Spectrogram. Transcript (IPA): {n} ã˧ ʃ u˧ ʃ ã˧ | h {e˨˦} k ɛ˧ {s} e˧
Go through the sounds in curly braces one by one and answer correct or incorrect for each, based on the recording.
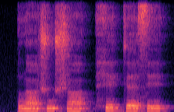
incorrect: l, incorrect: e˦, correct

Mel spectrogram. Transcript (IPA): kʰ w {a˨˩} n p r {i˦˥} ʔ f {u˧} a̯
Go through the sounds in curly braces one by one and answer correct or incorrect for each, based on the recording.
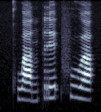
incorrect: a˩˦, incorrect: e˦˥, correct

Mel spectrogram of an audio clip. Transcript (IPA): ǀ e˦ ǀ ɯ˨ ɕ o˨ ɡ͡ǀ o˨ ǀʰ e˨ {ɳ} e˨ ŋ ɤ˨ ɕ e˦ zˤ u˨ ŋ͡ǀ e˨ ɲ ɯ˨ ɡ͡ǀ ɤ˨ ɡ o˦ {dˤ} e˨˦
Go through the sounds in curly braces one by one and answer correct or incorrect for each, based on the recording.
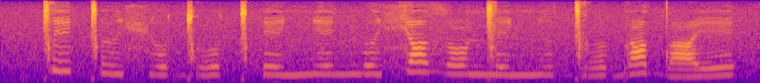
incorrect: ɲ, correct

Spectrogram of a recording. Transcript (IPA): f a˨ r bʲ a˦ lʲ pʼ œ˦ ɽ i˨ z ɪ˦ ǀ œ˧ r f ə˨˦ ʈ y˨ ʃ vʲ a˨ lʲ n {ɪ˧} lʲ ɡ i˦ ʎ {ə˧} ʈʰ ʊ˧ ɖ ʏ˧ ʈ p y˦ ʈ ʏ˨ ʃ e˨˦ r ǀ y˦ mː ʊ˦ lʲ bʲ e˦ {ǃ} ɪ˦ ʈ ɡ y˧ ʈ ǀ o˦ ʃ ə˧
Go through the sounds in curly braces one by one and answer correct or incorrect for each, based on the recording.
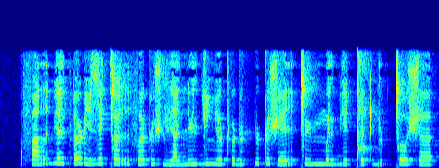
incorrect: y˧, incorrect: ø˧, correct

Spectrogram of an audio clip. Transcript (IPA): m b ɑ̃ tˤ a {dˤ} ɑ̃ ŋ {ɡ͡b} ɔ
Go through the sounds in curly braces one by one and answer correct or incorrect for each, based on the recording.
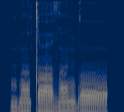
incorrect: ðˤ, incorrect: ɡ

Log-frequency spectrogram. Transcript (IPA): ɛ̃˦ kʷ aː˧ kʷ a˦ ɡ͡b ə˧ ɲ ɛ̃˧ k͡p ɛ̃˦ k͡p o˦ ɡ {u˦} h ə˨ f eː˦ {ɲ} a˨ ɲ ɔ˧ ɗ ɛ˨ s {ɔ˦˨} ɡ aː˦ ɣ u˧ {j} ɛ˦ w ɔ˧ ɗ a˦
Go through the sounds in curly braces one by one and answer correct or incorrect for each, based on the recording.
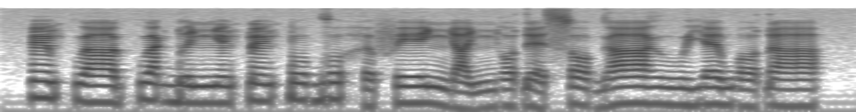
incorrect: o˦, correct, correct, correct

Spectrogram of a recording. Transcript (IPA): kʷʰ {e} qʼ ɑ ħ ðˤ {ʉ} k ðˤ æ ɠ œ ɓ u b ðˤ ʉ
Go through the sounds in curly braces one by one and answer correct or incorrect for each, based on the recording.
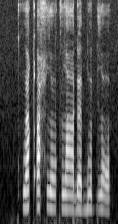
correct, incorrect: u

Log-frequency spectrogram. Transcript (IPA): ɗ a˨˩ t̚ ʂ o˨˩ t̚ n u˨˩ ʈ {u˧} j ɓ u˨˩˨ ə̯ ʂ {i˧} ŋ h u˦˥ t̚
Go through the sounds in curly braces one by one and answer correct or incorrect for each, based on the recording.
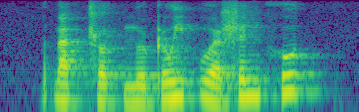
correct, correct

